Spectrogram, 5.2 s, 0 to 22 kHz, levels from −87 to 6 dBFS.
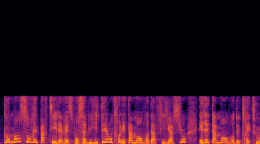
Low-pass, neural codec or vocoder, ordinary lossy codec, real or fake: none; codec, 16 kHz, 1.1 kbps, Voila-Tokenizer; none; fake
